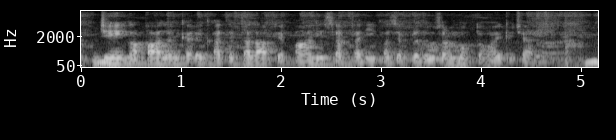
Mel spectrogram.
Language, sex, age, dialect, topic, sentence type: Bhojpuri, male, 18-24, Western, agriculture, statement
